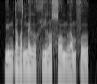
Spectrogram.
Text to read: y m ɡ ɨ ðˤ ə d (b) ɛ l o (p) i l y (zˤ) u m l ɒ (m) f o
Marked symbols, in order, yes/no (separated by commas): no, no, no, yes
